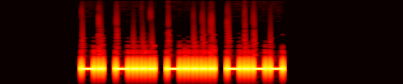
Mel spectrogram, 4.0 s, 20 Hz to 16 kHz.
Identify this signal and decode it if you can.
Morse code, heard as a keyed tone, about 27 wpm, 700 Hz. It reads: NB6Y
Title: USA Call Signs - 4 Characters - 6x Character Spacing - 28wpm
